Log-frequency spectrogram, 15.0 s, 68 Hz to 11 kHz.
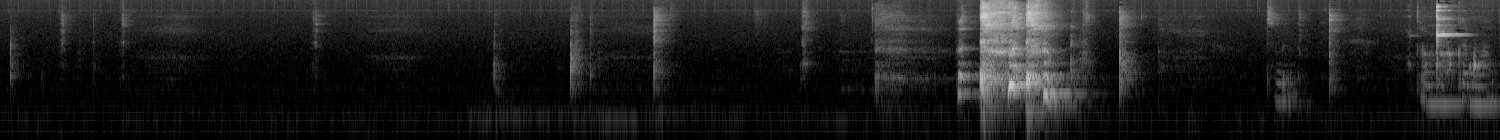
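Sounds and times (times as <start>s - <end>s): faint clicks and taps: 4.8s - 6.8s
person coughing: 9.6s - 10.8s.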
